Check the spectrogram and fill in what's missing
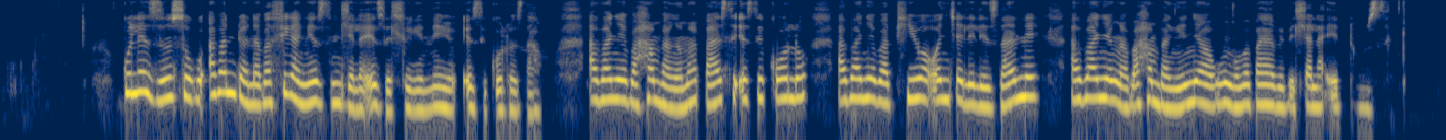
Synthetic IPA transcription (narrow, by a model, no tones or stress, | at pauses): ɣulezint͡sʼuɣuʔaβantʼwanaβafiɣaŋezind͡ɮʱɛla̰ʔɛzeɬuɣɛnɛjɔeziɣɔlɔzaːβɔ | aβaɲɛβahambʱaŋamab̥ʱasiʔesiɣɔlɔaβaɲɛβapʰiwaʔɔnt͡ʃʼɛlɛlɛzanɛ | aβaɲɛŋaβahambʱaŋɛɲaɣuŋɔβaβajaβɛβɛɬalaʔḛd̥ʱuːzɛ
